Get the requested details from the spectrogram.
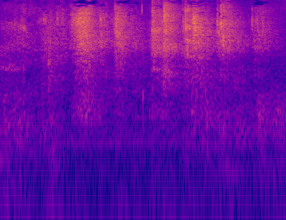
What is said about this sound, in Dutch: Oh, ik weet niet of je dat hoorde, dat is mijn kat die even dol wordt. Eh, die rende heel hard over de vloer.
